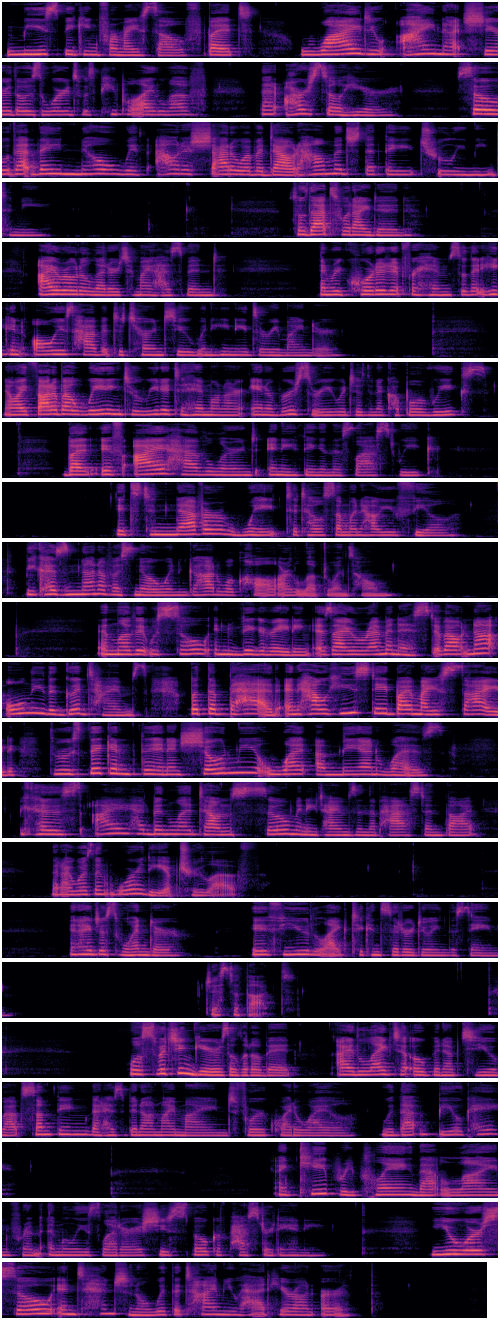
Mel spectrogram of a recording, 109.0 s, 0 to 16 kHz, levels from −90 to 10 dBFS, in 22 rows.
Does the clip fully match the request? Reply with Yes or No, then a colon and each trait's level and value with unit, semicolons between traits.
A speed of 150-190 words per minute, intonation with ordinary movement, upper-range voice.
No: average, 140 wpm; average, 4.5 semitones; high, 220 Hz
